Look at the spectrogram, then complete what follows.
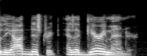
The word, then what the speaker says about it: gerrymander: odd district as a gerrymander. The hard G was soon softened to a J to produce the word gerrymandering, a political term used over and over for the past 200 years.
